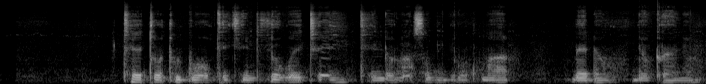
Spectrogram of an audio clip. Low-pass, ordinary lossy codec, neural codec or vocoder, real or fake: none; none; codec, 44.1 kHz, 1.7 kbps, Pupu-Codec; fake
